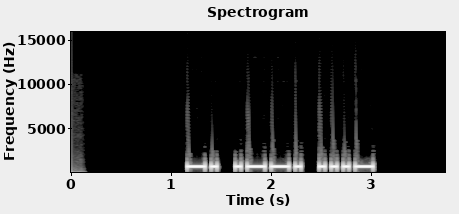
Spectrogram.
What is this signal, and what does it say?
Morse code, heard as a keyed tone, about 20 wpm, 700 Hz. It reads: NPV
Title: USA Call Sign Postfixes - 3 Letters 20wpm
